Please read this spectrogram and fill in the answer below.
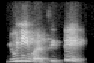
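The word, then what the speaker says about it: université: is an english word in french it is pronounced as universite the next letter is we how is we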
